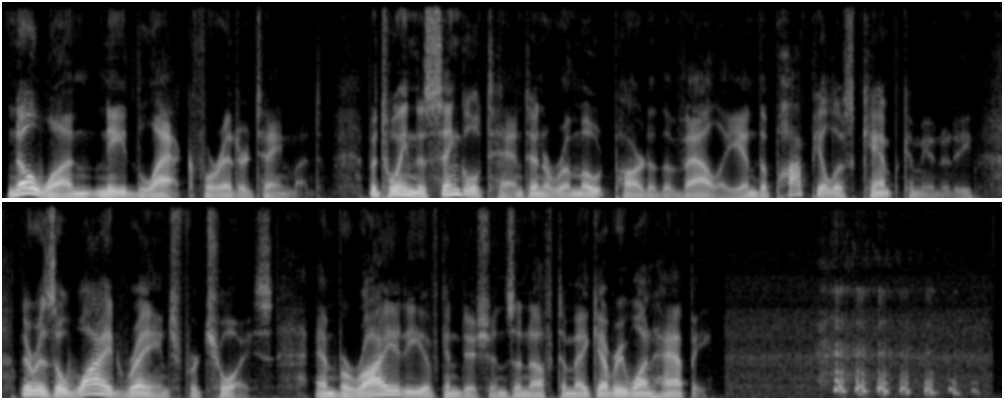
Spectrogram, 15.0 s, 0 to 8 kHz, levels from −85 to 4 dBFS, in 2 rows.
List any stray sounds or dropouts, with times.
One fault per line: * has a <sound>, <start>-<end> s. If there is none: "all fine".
* has a laugh, 13.6-14.9 s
